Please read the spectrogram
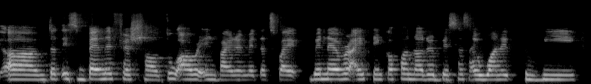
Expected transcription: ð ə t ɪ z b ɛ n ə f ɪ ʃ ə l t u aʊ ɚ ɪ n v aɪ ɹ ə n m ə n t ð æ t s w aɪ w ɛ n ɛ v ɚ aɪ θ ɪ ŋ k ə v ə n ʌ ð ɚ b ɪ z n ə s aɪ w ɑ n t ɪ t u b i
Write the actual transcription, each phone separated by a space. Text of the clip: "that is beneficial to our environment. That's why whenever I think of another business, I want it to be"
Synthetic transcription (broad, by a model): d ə t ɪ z b ɛ n ə f ɪ ʃ ə l t u aʊ ɚ ɪ n v aɪ ɹ ə n m ə n t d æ t s w aɪ w ɛ n ɛ v ɚ aɪ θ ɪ ŋ k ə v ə n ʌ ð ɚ b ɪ s n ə s aɪ w ɑ n t ɪ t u b i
